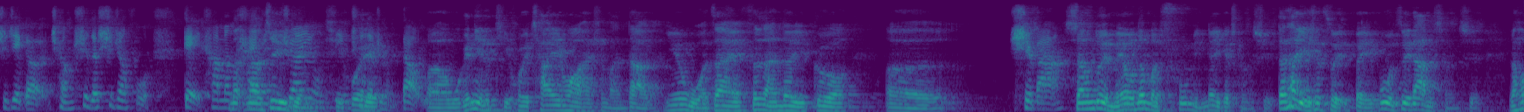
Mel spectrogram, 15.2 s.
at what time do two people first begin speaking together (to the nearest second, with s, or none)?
2 s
